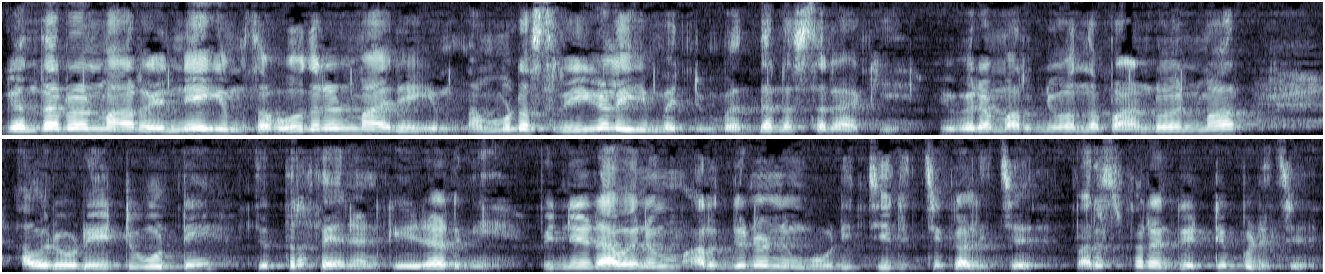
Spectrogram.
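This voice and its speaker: Shamed despairing king, read by a man, quiet and heavy, mellow tone, muffled audio. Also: fairly high pitch, moderate pace, natural voice.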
